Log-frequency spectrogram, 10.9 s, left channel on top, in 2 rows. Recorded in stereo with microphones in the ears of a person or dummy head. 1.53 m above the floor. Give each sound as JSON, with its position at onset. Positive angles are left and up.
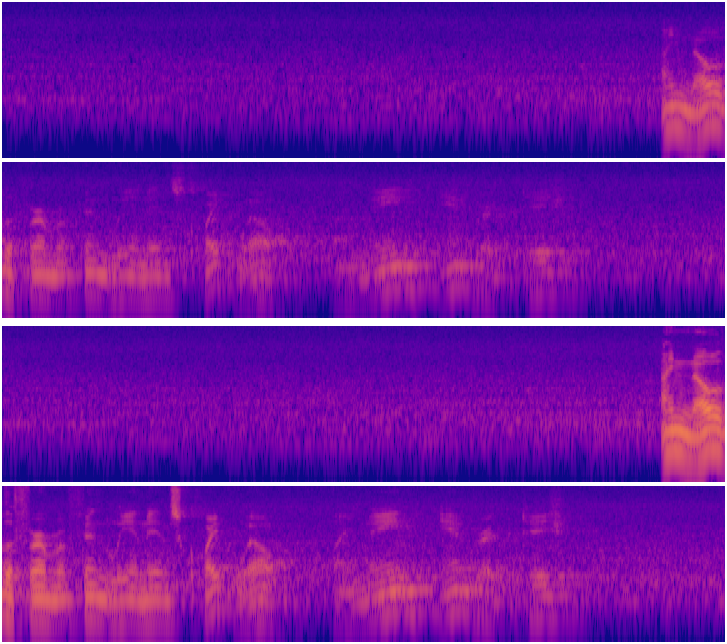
{"t": 4.9, "sound": "a man speaking", "side_deg": -55, "distance_m": 0.7}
